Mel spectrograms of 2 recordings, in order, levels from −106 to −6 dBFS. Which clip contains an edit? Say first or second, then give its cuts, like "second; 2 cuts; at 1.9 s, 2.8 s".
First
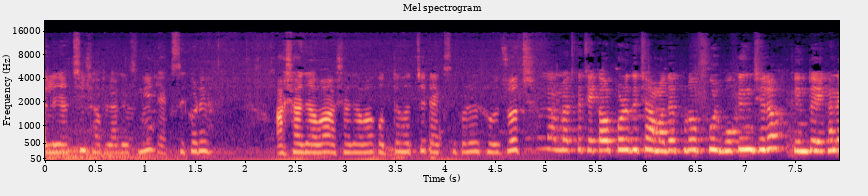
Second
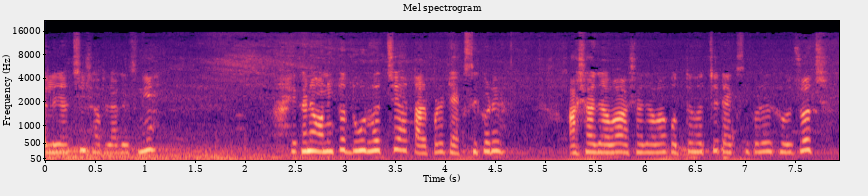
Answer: first; 2 cuts; at 1.2 s, 5.3 s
